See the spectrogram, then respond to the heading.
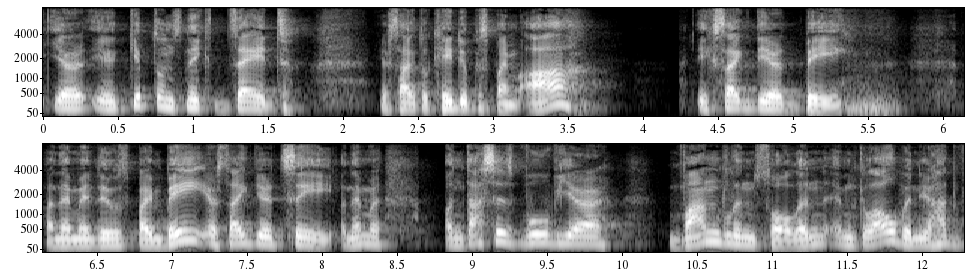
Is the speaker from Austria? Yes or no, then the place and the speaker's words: no; Scotland, United Kingdom; German is a second language; now in Germany; Und ich als Schotte muss ihn übersetzen von Bayerisch auf Hochdeutsch.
